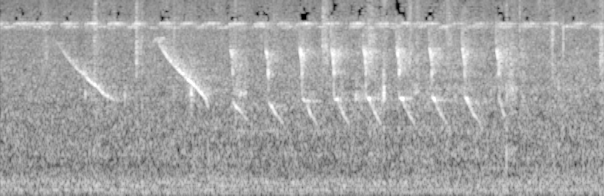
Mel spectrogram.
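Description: A songbird whistling: two long falling notes, then a run of short quick falling notes, about three a second. Under it runs a faint, steady high insect trill.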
